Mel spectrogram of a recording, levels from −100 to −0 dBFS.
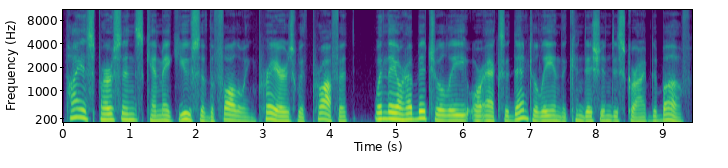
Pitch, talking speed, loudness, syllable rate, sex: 150 Hz, 140 wpm, -17 LUFS, 4.6 syllables/s, male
